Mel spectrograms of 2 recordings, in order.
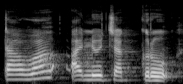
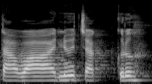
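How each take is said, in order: First: The two words are said separately. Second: The two words are merged into one word.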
